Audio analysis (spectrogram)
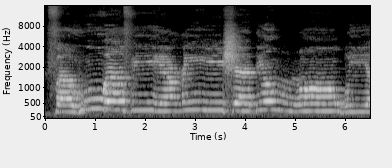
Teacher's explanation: Selanjutnya huruf ya-nya dibaca tipis fathah 1 harokat dan di akhir ayat huruf ta marbutahnya diubah menjadi huruf ha yang tafkhim yang tebal dan dibaca sukun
